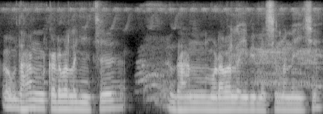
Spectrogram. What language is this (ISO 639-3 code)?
ori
